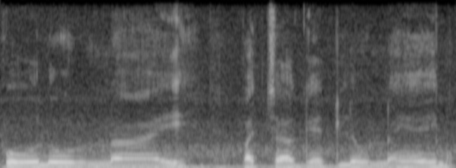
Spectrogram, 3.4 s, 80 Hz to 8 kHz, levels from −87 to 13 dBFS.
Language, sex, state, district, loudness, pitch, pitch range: Telugu, male, Telangana, Hyderabad, -14 LUFS, 105 Hz, 100-110 Hz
